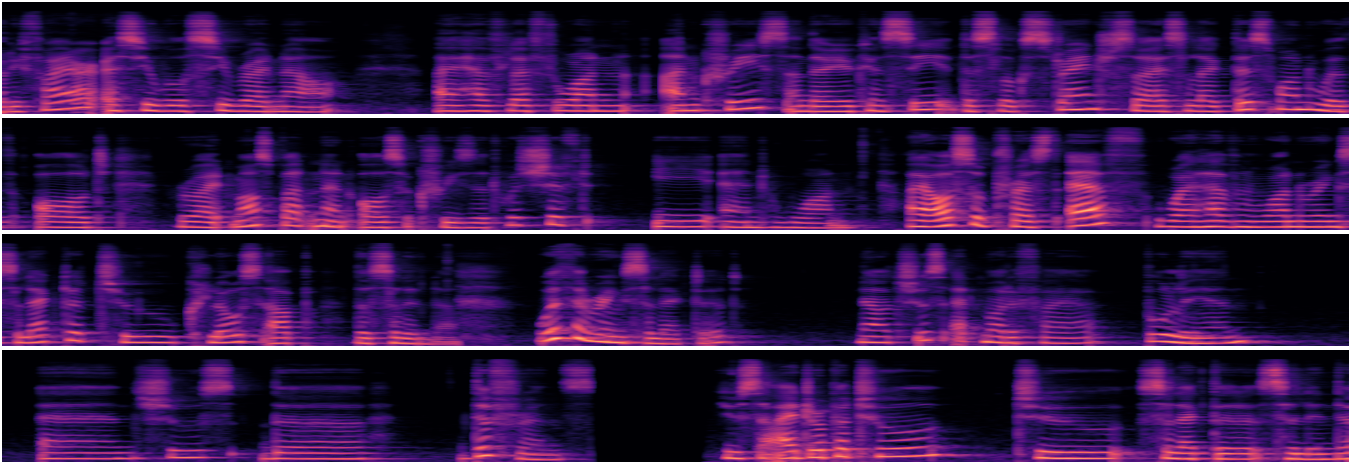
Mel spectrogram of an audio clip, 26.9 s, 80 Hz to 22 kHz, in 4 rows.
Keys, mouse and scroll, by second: 0.1 f, 0.3 shift+middle click, 0.6 Tab, 1.5 ctrl+1, 2.7 click, 3.1 middle click, 4.0 Tab, 5.1 alt+right click, 5.7 shift+e, 6.9 Tab, 7.1 middle click, 8.0 right click, 9.6 click, 15.8 middle click, 17.2 click, 17.5 click, 22.4 click, 23.7 click, 25.2 middle click, 26.8 click.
